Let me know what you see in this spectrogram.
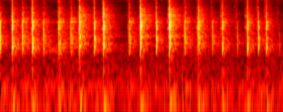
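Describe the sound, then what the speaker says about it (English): Light, quick taps on a computer keyboard's enter key and space bar, about twenty crisp clicks in an uneven rhythm with a short pause partway, close and fairly soft, with no voices. "even when I'm just lightly pressing the enter or the space bar over here"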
